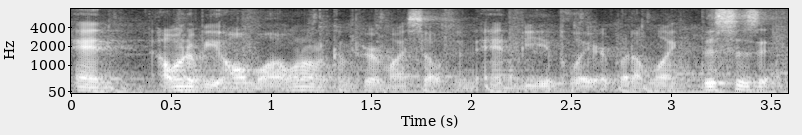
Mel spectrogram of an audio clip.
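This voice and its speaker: A man with a hoarse, recovering voice, talking casually to camera as he gets ready to host a workshop, swearing and keeping his voice soft. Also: sits low, racing. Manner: casual, swears, talks softly to spare his voice. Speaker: ads agency owner hosting a workshop. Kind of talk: casual vlog talk to camera. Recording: echoey room.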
